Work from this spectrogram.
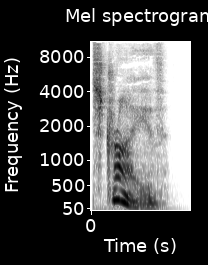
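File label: "strive", British English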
